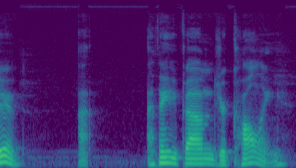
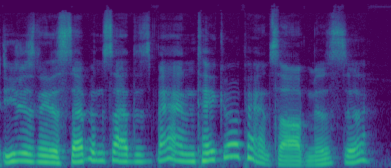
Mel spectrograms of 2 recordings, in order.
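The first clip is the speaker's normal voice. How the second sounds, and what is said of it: Weird creepy serial-killer voice. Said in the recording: “I don't know what kind of weird voice I'm doing. ... Somebody who's a serial killer, apparently.”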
